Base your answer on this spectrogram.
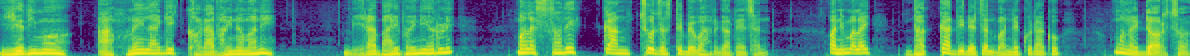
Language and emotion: Nepali, fearful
